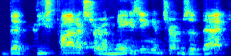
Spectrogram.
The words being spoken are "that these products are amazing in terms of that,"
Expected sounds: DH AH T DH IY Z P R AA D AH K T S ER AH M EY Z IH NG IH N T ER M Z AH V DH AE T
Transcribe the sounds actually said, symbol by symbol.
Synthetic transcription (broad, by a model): DH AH T DH IY Z P R AA D AH K T S ER AH M EY Z IH NG IH N T ER M Z AH V DH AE T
